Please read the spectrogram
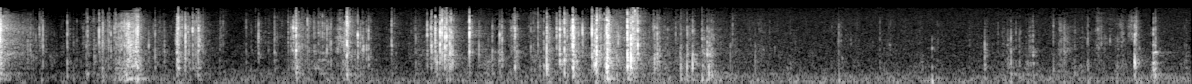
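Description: Foil wrapper of a Topps Chrome card pack crinkling and tearing as it is ripped open and the cards pulled out, in irregular rustles that die away after about three and a half seconds.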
